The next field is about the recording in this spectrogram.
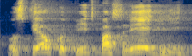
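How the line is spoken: Exclaiming. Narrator (Russian): воскликнул он

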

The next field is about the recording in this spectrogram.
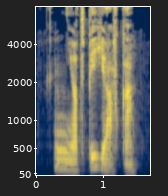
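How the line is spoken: Through gritted teeth. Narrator (Russian): сквозь зубы процедила наемница

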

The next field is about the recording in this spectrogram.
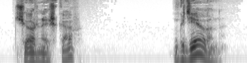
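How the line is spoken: Plain. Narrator (Russian): спросил я

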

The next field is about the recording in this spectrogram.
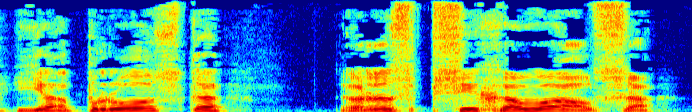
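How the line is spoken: Angry. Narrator (Russian): сердито закончила Джинни

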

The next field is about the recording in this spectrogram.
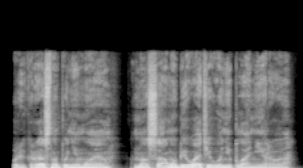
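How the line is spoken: Calm reply. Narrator (Russian): спокойно ответил я

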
